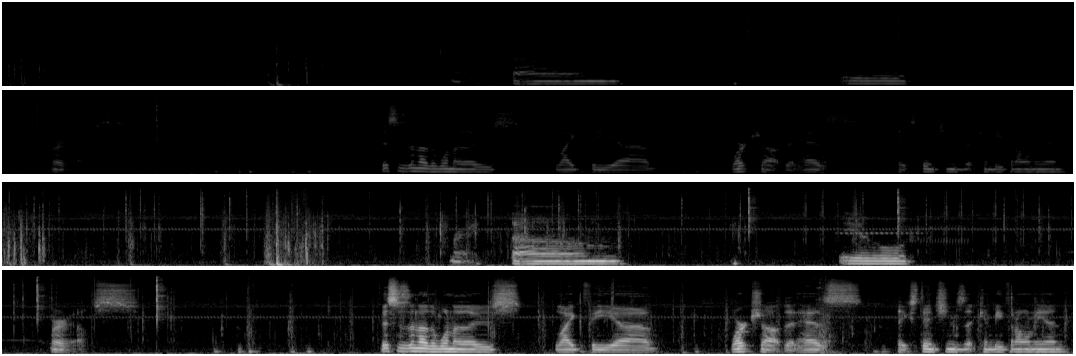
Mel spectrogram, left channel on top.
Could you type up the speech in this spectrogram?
Right. Build warehouse. This is another one of those, like the workshop that has extensions that can be thrown in.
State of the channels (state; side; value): quieter; left; 31.1 dB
